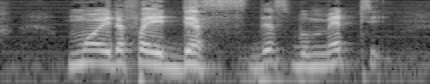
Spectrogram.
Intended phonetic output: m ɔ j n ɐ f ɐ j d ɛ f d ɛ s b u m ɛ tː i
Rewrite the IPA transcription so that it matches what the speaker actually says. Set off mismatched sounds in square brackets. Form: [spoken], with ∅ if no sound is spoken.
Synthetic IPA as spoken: m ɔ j [d] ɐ f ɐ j d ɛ [s] d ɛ s b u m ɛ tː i

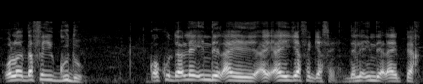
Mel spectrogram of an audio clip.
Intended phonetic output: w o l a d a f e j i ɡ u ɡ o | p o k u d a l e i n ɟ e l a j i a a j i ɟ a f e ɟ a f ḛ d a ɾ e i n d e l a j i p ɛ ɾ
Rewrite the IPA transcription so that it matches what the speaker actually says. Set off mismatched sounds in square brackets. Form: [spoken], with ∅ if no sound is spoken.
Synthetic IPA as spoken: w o l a d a f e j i ɡ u [d] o | [k] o k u d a l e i n [d] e l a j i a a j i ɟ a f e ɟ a f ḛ d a [l] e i n d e l a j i p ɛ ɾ

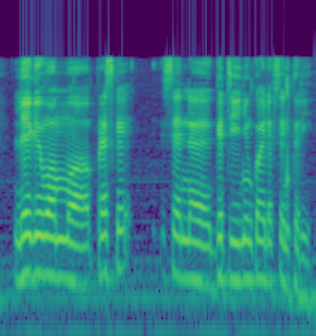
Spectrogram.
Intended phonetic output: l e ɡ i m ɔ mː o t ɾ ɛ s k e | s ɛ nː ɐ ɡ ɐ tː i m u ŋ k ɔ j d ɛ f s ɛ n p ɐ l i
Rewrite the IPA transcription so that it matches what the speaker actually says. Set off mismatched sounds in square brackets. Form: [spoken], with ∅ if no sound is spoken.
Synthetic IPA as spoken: l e ɡ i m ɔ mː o [p] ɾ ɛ s k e | s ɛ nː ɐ ɡ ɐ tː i [ɲ] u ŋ k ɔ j d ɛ f s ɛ n [k] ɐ [ɾ] i

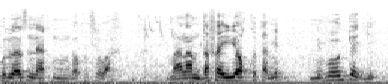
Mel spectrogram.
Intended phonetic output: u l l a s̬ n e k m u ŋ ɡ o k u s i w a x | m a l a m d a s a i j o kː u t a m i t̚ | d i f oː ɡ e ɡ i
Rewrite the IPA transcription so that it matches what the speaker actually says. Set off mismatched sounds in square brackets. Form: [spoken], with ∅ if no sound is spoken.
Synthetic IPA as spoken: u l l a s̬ n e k m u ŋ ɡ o k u s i w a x | m a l a m d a [f] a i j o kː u t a m i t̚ | [n] i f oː ɡ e ɡ i

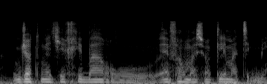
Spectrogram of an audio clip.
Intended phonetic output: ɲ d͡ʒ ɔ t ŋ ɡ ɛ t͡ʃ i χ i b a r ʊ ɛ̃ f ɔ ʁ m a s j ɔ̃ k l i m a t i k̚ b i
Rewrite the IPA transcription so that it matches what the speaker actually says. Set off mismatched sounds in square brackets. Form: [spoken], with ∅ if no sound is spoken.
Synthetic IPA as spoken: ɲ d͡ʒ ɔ t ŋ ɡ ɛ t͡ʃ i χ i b a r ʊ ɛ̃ f ɔ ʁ m a s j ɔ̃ k l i m a t i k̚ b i

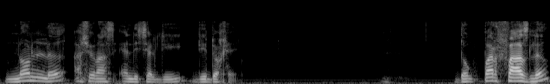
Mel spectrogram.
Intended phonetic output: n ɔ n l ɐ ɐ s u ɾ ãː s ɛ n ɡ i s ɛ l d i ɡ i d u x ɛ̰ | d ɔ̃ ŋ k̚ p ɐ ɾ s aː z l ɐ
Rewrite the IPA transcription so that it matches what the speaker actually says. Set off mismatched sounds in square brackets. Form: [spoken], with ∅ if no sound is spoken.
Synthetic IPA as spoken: n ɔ n l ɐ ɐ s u ɾ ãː s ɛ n [d] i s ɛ l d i [d] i d [ɔ] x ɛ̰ | d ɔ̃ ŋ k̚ p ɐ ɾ [f] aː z l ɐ

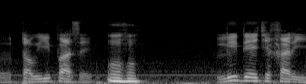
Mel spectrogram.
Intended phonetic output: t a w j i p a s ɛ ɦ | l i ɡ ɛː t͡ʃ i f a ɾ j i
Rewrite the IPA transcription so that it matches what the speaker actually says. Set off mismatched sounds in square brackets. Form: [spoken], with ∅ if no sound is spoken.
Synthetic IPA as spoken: t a w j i p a s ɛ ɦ | l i [d] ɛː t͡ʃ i [x] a ɾ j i

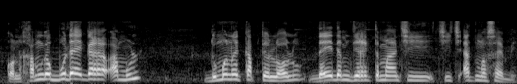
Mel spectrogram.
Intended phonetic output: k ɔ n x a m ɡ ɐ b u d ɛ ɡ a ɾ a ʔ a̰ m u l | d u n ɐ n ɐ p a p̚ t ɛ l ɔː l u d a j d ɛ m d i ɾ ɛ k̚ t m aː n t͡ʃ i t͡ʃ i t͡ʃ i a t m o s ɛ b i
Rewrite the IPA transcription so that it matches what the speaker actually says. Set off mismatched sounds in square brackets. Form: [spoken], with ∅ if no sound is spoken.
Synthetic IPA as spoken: k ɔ n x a m ɡ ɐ b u d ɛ ɡ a ɾ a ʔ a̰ m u l | d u [m] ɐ n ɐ [k] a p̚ t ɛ l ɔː l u d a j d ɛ m d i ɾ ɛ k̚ t m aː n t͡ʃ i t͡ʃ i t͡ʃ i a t m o s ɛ b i

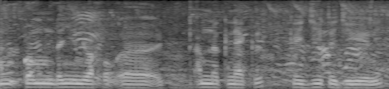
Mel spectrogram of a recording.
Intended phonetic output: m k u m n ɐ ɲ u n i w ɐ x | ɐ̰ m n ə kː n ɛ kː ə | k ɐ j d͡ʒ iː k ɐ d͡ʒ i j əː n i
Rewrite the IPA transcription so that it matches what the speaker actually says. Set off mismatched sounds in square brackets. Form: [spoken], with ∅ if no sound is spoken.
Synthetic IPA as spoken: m k [ɔ] m [d] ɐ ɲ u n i w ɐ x | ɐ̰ m n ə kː n ɛ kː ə | k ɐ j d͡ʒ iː [t] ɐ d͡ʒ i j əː n i

